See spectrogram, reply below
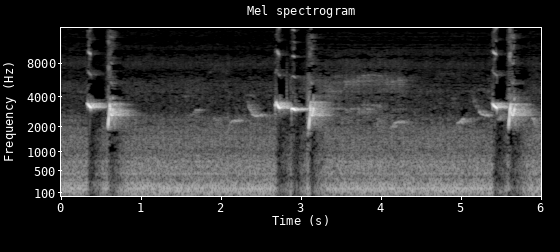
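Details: Lesser green leafbird, a constant singer, repeats a bright whistled slur with a lower trailing chip roughly every 2.5 seconds, with short soft warbles between, against a steady low hum.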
